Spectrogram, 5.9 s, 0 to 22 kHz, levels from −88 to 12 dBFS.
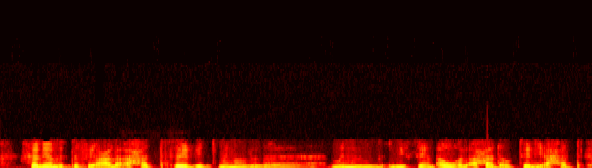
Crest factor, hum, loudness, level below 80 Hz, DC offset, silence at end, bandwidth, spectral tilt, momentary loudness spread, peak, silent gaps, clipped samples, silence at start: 18 dB; none; -20 LUFS; -66 dBFS; under 0.1%; 0 s; 4 kHz; -10.5 dB/octave; 11 LU; -2 dBFS; none; under 0.1%; 0.25 s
